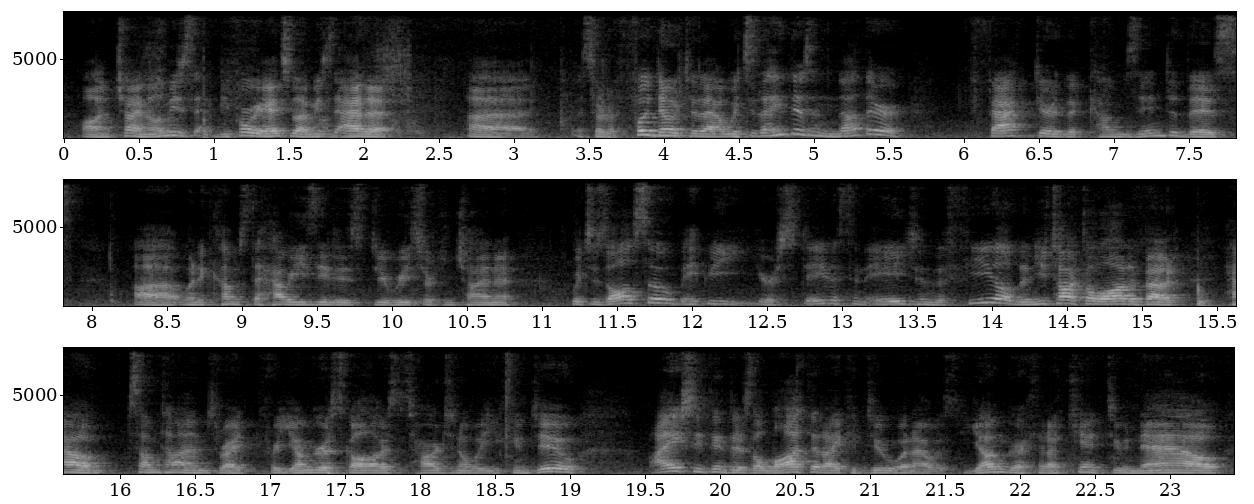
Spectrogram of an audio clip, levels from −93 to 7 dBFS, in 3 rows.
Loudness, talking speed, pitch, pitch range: -35 LUFS, 245 wpm, 145 Hz, 130-170 Hz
